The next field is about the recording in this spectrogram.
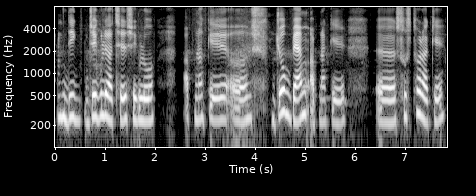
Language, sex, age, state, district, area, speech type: Bengali, female, 18-30, West Bengal, Murshidabad, urban, spontaneous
